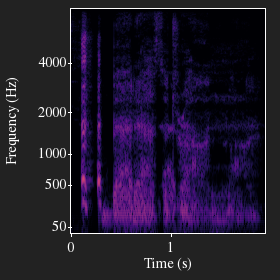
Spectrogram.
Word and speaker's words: Badassatron: The one I'm floating right now is Badassatron, which is actually pronounced Badassatron.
